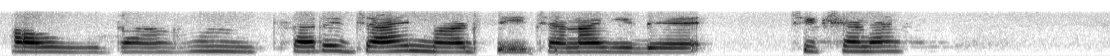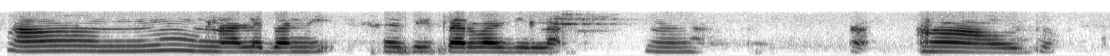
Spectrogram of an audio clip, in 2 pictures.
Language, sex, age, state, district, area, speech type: Kannada, female, 18-30, Karnataka, Chikkaballapur, rural, conversation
